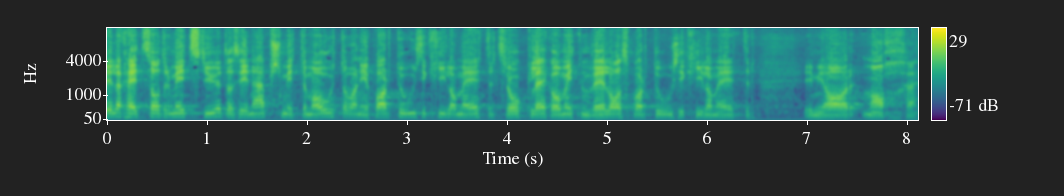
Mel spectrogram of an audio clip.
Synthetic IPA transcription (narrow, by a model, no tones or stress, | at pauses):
fɪləχhɛtsod̥̪əɾmɪt̚t͡styəd̥ɑsɪnæpʃtmɪtːəmɔwt̪oʋɔnɪəpɑːɾt̪uːsikχilomeːt̪əɾt͡sɾʊkːlɛɡ̥əomɪt̪ːəmʋɛloəspɑːɾtuːsikχilomeːt̪əɾ | ɪ̰mjɑːɾmɑχə̰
